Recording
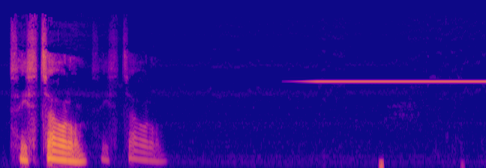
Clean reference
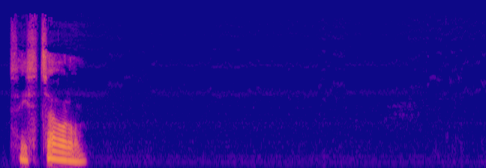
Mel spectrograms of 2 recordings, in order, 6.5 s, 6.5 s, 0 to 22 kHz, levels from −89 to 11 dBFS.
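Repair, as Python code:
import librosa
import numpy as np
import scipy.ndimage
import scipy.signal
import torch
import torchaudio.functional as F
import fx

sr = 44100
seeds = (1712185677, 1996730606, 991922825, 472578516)

y = fx.notch(x, sr, hz=3500.0, q=30.0)
y = fx.fix_deplosive(y, sr, at_s=(5.04,))
y = fx.fix_echo_inverse(y, sr, delay_ms=1084, level_db=-23.0)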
